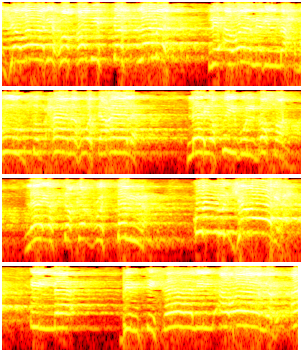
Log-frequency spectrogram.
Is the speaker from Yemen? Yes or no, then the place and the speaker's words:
no; Egypt; بلدنا مصر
